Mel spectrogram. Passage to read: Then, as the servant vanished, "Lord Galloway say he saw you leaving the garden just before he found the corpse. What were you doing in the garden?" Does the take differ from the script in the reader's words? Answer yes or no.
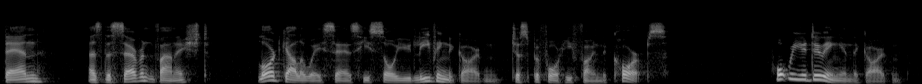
yes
